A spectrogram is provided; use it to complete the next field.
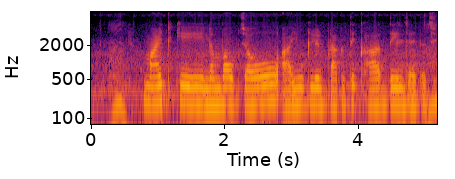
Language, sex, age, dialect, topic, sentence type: Maithili, female, 25-30, Southern/Standard, agriculture, statement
